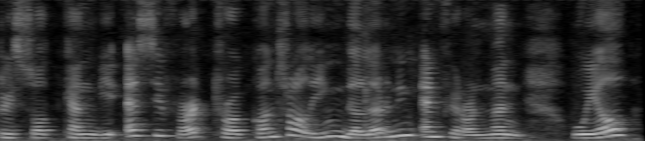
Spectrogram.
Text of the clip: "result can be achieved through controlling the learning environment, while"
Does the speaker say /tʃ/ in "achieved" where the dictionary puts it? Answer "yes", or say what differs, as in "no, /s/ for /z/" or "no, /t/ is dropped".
no, /s/ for /tʃ/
